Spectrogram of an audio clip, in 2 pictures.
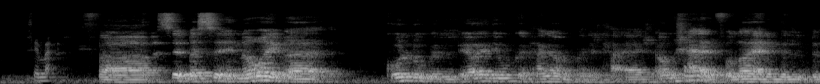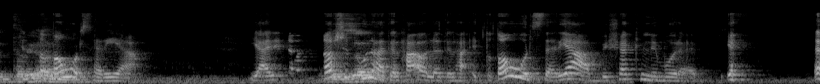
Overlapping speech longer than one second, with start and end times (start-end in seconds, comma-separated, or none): none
